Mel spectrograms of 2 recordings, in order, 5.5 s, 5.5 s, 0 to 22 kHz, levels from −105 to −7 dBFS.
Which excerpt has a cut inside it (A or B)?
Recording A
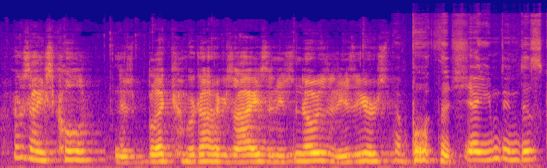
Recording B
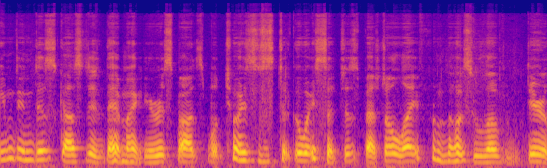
A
